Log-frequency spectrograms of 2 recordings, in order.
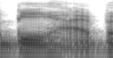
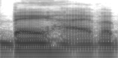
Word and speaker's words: Beyhive: I wanted to call it the Beehive, but it's the Beyhive, I believe.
